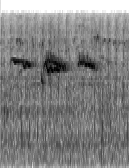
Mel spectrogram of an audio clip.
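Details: Black-throated bushtit calling: thin, high, slightly descending whistled notes, three short drawn-out phrases in under two seconds, over a faint steady background hiss.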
